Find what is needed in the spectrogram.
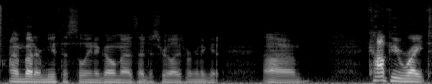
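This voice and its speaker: Lively intonation marks this man's speech. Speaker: car audio reviewer. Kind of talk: product review demo. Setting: in a car.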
